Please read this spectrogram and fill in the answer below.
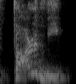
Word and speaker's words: Ptolemy: Now, Ptolemy, you don't pronounce the P, you only pronounce from T. So Ptolemy, who was a satrap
